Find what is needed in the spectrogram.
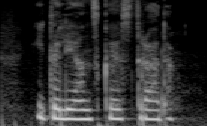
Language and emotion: Russian, neutral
